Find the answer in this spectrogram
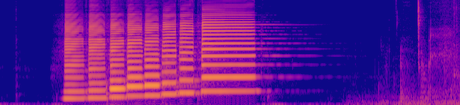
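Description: Tenor saxophone playing the B Locrian mode as an ascending scale from B up to the B an octave higher, using the notes of C major. There are eight notes in quick steps starting about a second in, and the top note is held briefly before fading away.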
